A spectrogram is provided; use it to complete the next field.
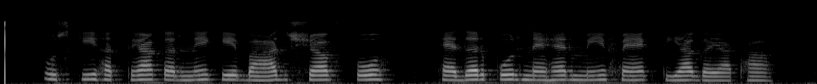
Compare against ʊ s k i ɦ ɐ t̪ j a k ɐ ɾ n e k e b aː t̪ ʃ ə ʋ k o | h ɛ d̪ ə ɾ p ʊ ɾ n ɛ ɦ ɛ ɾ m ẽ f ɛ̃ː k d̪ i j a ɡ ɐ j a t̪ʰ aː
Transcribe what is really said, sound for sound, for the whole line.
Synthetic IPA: ʊ s k i ɦ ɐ t̪ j a k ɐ ɾ n e k e b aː d̪ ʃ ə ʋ k o | h ɛː d̪ ə ɾ p ʊ ɾ n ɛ ɦ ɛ ɾ m ẽ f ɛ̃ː k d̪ i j a ɡ ɐ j a t̪ʰ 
